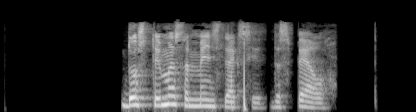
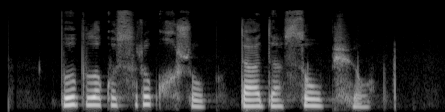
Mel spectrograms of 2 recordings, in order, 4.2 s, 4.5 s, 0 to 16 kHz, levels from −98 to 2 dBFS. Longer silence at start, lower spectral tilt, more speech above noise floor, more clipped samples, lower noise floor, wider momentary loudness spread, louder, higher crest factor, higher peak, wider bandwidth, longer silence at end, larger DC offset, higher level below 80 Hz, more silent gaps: first, 1.2 s vs 0.6 s; second, -4 dB/octave vs -7 dB/octave; first, over 73 dB vs 49 dB; neither; first, under -90 dBFS vs -75 dBFS; about the same, 12 LU vs 14 LU; first, -17 LUFS vs -28 LUFS; about the same, 18 dB vs 18 dB; first, 0 dBFS vs -10 dBFS; second, 7.8 kHz vs 11 kHz; about the same, 0.85 s vs 0.75 s; neither; first, -58 dBFS vs -80 dBFS; neither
